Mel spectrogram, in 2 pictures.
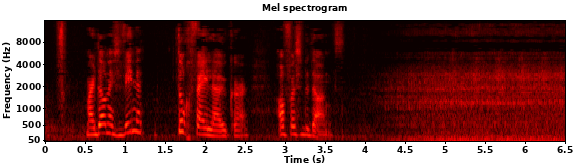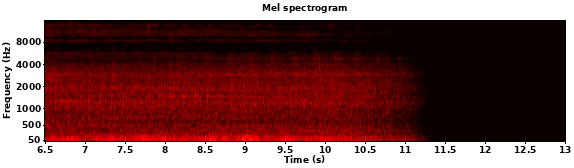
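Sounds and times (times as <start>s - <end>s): car driving off: 4.0s - 11.3s.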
